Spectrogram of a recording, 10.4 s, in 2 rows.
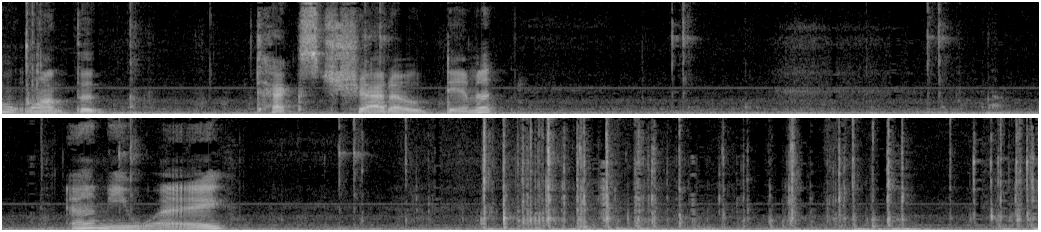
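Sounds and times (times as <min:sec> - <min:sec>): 
speech: 0:00.0 - 0:00.7, 0:01.3 - 0:02.6, 0:05.5 - 0:06.4
typing on a computer keyboard: 0:06.9 - 0:10.3.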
